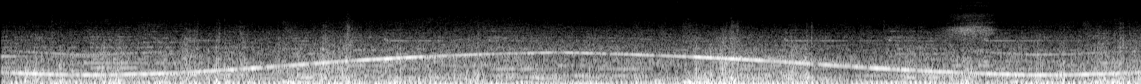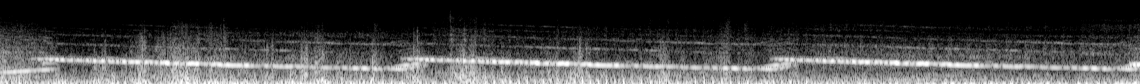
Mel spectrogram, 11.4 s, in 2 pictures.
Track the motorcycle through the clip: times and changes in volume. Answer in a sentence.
The motorcycle can be heard from 0.0 to 11.3 s, at a steady volume.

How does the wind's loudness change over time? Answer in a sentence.
The loudness of the wind stays about the same.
